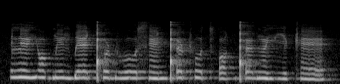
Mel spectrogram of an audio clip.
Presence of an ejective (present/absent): present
